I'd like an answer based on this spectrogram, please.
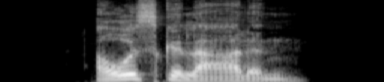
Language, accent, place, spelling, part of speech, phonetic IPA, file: German, Germany, Berlin, ausgeladen, verb, [ˈaʊ̯sɡəˌlaːdn̩], De-ausgeladen.ogg
- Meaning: past participle of ausladen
